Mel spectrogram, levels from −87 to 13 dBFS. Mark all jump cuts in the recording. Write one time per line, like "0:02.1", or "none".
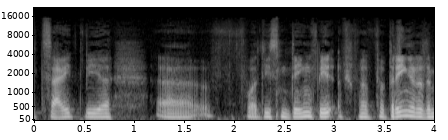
0:02.8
